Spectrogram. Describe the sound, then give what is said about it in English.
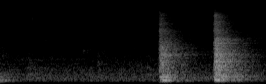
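A door being closed, heard as two sharp, loud thuds about half a second apart after a quiet stretch of low background hum. “Close the door.”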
